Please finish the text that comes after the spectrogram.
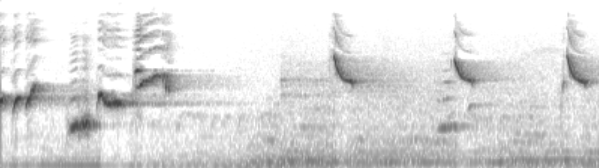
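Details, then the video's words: White-rumped shama lure song for coaxing quiet shamas: a short tumbling whistled phrase, a pause, then three sharp high down-sweeping notes spaced under a second apart. "PANCINGAN MURAI BATU GACOR DOR"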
